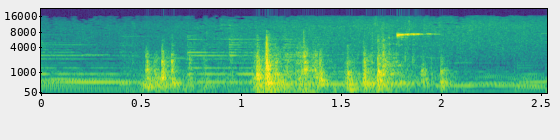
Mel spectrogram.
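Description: A door creaks open with a drawn-out, squealing groan and a few dull knocks of wood partway through, with no one talking.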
